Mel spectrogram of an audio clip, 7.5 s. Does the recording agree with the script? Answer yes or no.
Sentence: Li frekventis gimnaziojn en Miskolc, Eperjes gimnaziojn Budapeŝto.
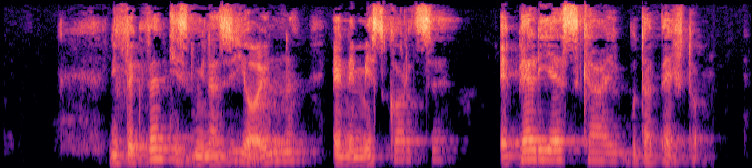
no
